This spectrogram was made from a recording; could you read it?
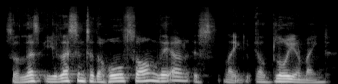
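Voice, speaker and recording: A man talking in a soft voice as a podcast guest, telling a story with many halting restarts. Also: mid-range voice, animated, slightly rough. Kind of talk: casual chat.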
